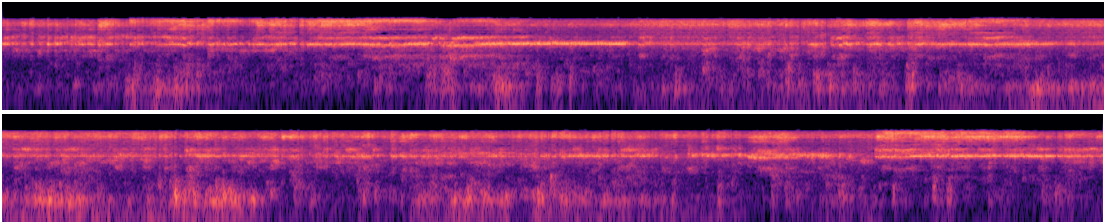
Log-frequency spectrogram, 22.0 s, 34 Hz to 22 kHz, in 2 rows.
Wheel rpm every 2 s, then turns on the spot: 230, 230, 230, 230, 230, 240, 230, 230, 230, 230, 230.
none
